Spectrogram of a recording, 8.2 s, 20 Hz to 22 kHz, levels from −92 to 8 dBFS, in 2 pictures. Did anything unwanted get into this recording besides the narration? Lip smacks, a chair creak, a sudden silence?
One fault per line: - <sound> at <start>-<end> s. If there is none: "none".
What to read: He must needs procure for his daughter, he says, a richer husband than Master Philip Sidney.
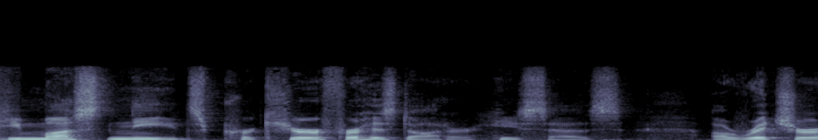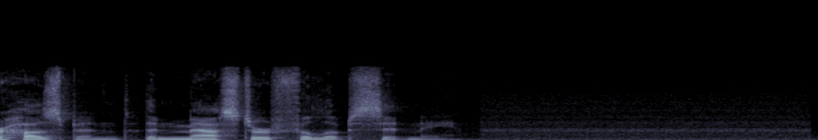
none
